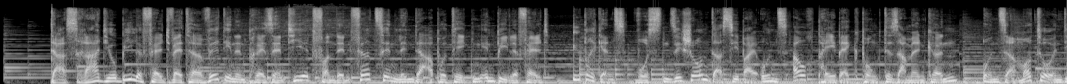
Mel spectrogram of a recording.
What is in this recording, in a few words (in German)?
radiospot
